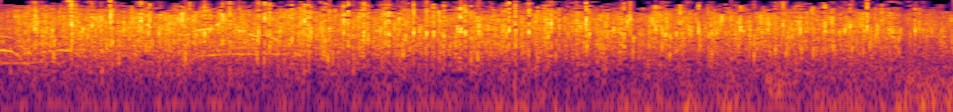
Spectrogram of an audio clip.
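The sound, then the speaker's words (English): A large crowd at an evening rally in Wellington applauds the organisers steadily for several seconds, a dense, loud wash of clapping that holds at an even level from start to finish with no pauses. “And let's give the organisers a big round of applause.”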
